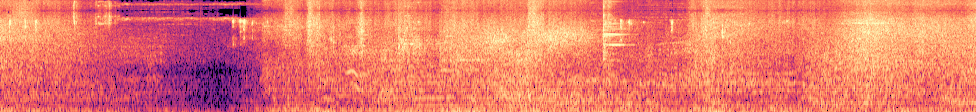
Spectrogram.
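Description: Magic spells crackle and burst in a busy fantasy battle.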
